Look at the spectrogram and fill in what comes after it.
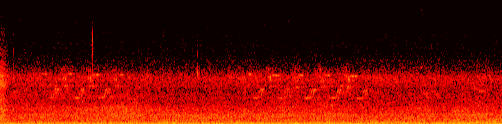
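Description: A bird chirping in short runs of quick notes, about three just after the start and five more in the middle, over a steady low rumble.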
